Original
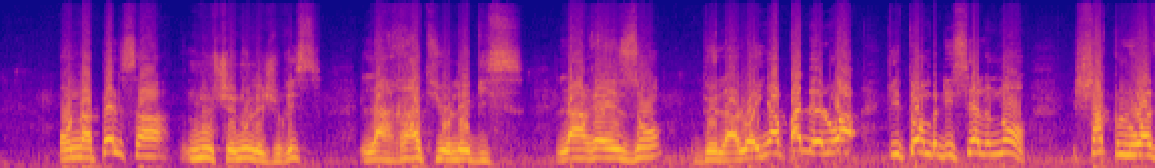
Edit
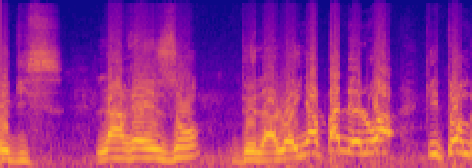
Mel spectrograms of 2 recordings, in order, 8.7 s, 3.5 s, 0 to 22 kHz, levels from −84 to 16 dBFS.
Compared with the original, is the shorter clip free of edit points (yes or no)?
yes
